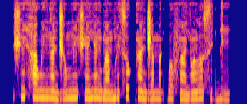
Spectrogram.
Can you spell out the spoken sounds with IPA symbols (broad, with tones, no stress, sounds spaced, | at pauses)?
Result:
ʃ ĩ˧ h a˧ w ĩ˧ ɡ ã˨ d͡ʒ o˨˦ m ĩ˦˨ ʃ ɛ̃˨˦ j ɛ̃˦˨ ɡ͡b ã˧ b ĩ˦ s o˦ k ã˧ d͡ʒ a˧ m a˨ k͡p o˧ f ã˨ j ɔ̃˨˦ l o˦˨ s i˨ ɡ͡b i˨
